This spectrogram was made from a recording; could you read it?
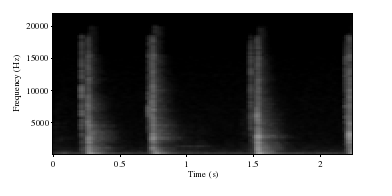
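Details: Star/delta forward/reverse starter on an FX5U PLC, after releasing the e-stop, which had cut the commons to the PLC, and re-bridging the relay outputs: four clean, sharp clicks every half to three-quarters of a second, no buzz or chatter; contactors switching normally.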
